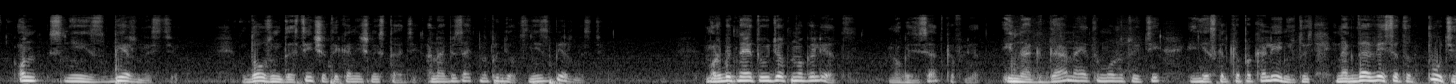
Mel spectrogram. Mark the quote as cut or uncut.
uncut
